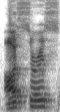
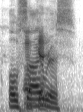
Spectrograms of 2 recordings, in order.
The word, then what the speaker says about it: Osiris: me if i'm wrong your name's pronounced osciros or i'm butchering it i already know oh no it's all good osiris osiris all right yeah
